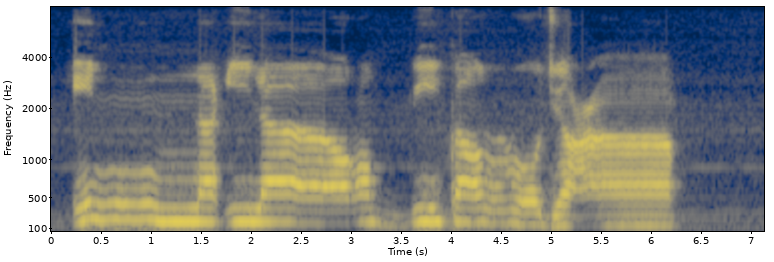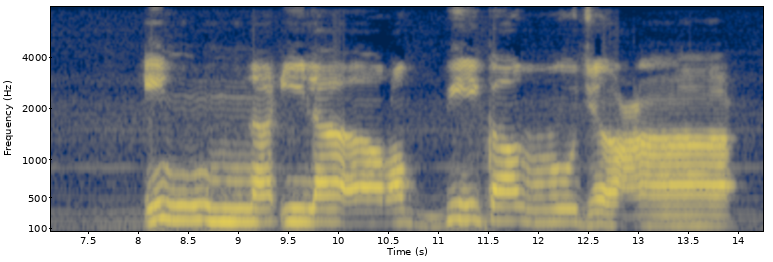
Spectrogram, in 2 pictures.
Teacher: on the jim we make qalqala. So the qalqala letter is again coming in the middle of the word. we make a weak qalqala here, and on the ain we long 1 second.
